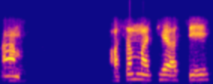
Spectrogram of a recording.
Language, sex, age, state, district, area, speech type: Sanskrit, male, 18-30, Assam, Tinsukia, rural, conversation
